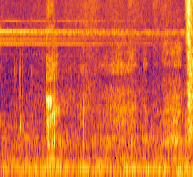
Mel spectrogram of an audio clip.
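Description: Low, steady rumbling drone, with a short breath-like burst a little over half a second in.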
